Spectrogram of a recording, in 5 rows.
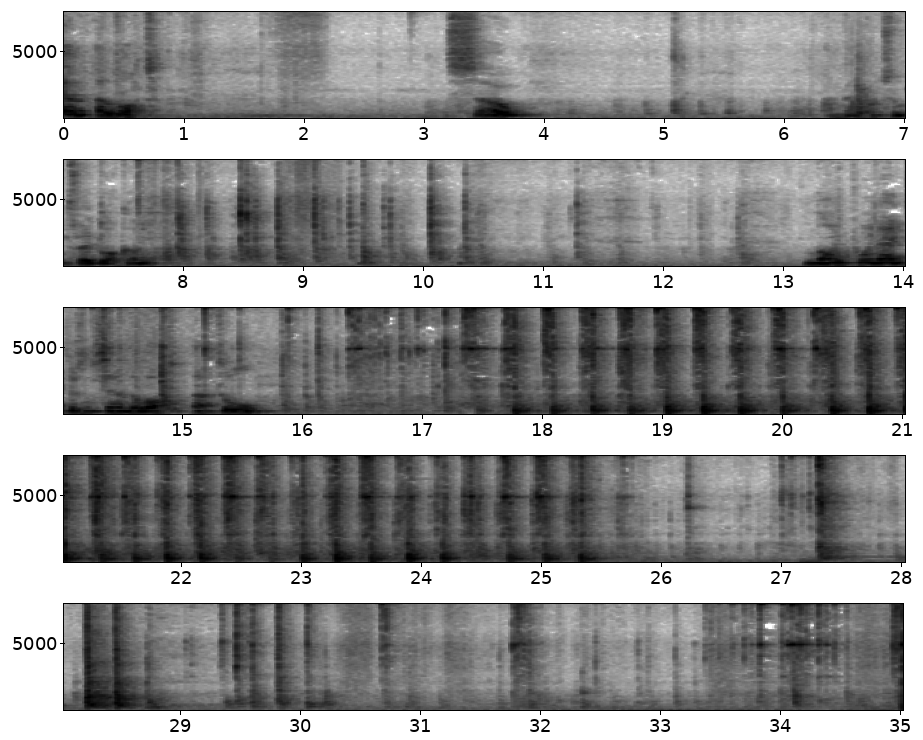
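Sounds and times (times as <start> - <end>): ratchet wrench clicking: 15.9 - 25.8, 33.4 - 35.0.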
